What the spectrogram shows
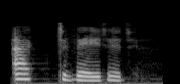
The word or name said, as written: activated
